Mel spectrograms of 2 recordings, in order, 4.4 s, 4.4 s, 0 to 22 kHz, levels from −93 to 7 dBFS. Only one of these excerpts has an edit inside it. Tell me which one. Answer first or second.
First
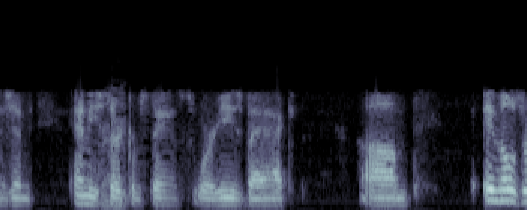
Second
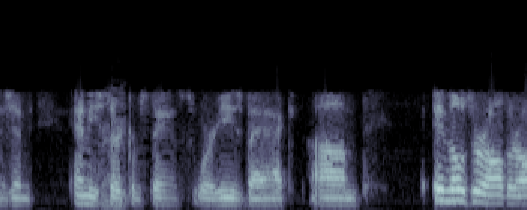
second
